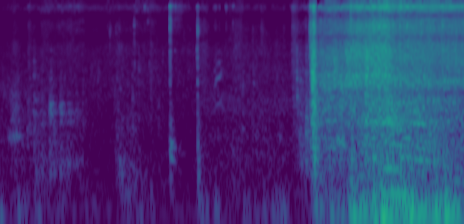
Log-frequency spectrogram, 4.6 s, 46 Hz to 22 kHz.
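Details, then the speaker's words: 1978 Chevy K20 4WD Camper Special, sat outside 13 years: long crank, then fires into a lumpy, uneven, stumbling idle with misfire after Seafoam added; blow-by smoke from crankcase, owner suspects engine might be shot, cause unconfirmed. "i think this engine might be shot"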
